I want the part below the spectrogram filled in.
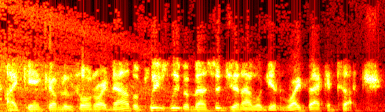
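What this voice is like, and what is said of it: Polished radio announcer voice. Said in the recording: “He's got that radio voice down for a voice.”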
